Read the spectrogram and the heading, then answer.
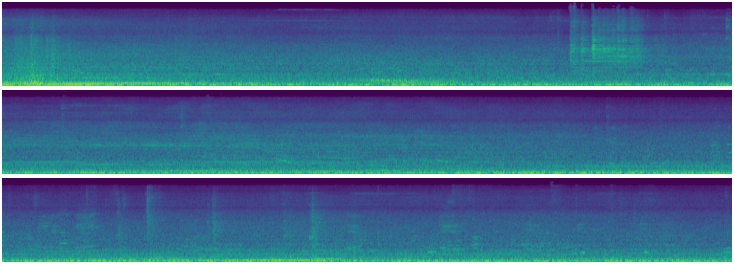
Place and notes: Workers and bulldozers in the street
Barcelona, Spain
